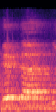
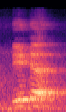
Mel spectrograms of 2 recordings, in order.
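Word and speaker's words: debtor: लिखाता है डेप्टर, लेकिन पढ़ेंगे क्या, डेटर। पढ़ेंगे क्या, डेटर। बी को साइलेंट करके पढ़ेंगे, ठीक है ना।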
